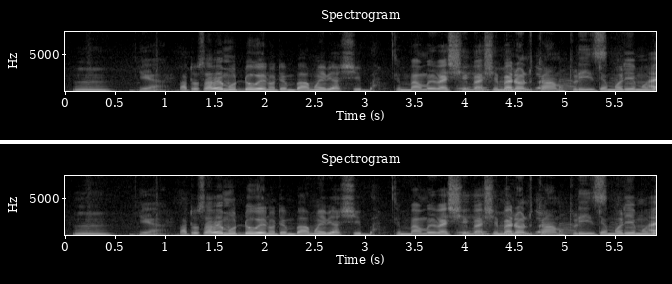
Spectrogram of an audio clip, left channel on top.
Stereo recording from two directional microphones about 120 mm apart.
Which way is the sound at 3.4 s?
50° left (ahead or behind).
